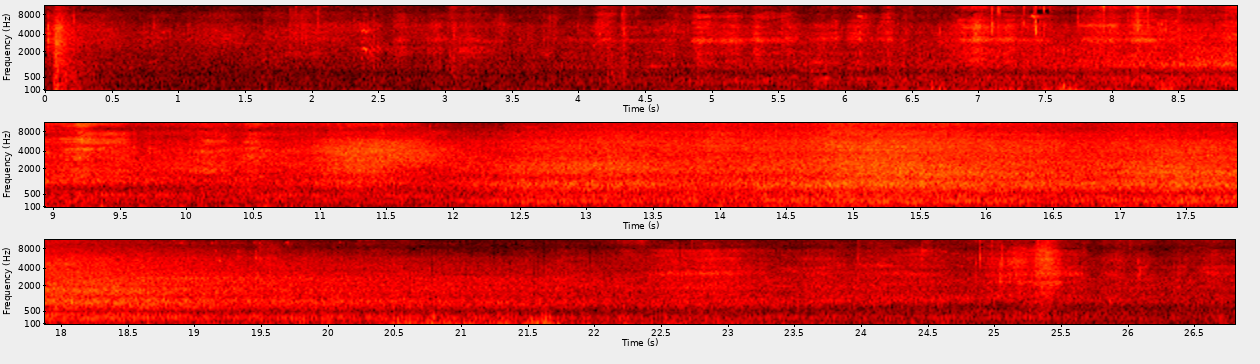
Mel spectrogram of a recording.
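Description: Street traffic: a passing vehicle, its noise swelling over several seconds and then fading. Wind buffets the microphone in low gusts.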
